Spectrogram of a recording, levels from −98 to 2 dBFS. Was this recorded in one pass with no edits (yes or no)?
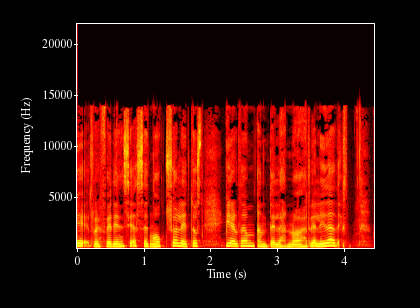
no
